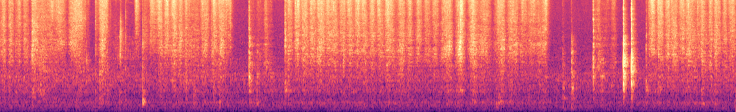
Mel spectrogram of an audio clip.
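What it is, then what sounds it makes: Leather boot being brushed. A brown leather Thursday Boots women's President ankle boot, hollow, empty and coated in wax, is held in one hand while a small round bristle brush is rubbed and brushed briskly over its leather upper, with a second boot standing still nearby. The brushing makes a steady, dry, bright scratching hiss in quick strokes, broken by a few brief pauses and a couple of sharper ticks near the end.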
